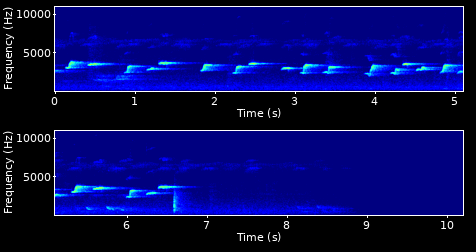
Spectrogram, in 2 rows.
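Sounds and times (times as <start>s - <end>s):
large-billed scrubwren giving high sweet slightly descending chirps: 0.0s - 6.9s.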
